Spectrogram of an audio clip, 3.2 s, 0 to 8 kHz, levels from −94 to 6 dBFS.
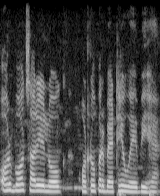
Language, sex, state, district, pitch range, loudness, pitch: Hindi, female, Arunachal Pradesh, Longding, 200-235 Hz, -14 LUFS, 220 Hz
